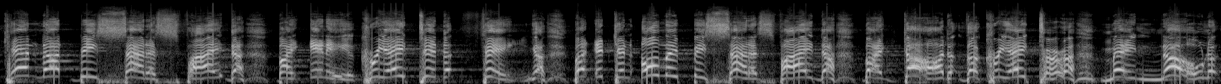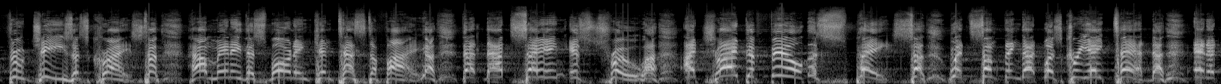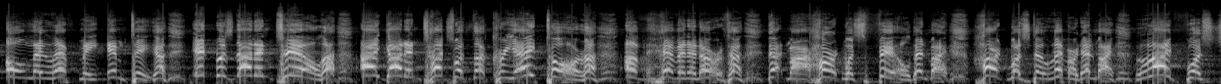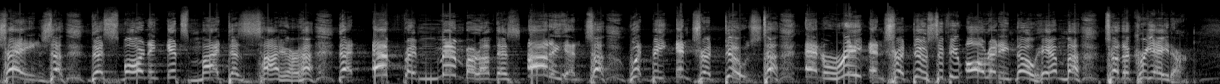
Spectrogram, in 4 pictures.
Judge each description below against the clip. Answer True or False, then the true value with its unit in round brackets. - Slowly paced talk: True (130 wpm)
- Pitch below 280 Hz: False (335 Hz)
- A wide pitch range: False (4.4 semitones)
